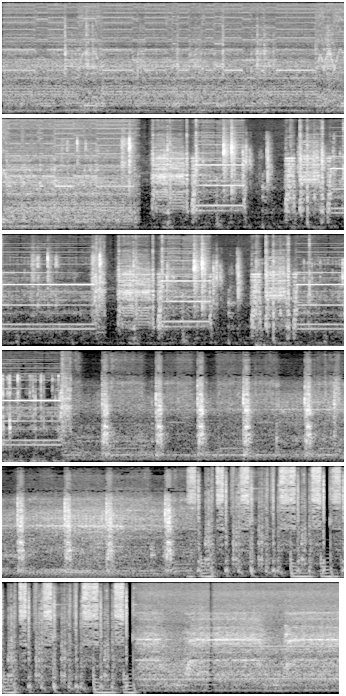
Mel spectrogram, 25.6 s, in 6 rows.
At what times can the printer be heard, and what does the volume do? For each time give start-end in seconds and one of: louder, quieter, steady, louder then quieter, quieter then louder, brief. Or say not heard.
0.0-25.5 steady.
